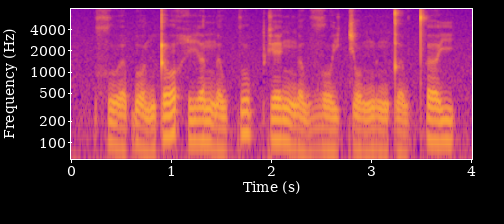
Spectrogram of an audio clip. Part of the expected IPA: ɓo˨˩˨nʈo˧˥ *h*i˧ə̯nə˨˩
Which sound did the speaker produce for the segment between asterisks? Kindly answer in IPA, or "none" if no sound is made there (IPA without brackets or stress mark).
h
